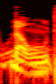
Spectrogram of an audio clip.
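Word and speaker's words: đậu (讀): Còn đậu thì sao? Ở đây không đọc là đọc, mà đọc là đậu.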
